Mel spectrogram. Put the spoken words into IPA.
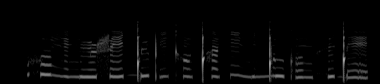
x o ŋ ẽ ŋ ʉ ʂ e ɡ͡ǃ ʉ pʼ ĩ kʰ õ ǃʰ ɐ̃ k ĩ ŋ i ŋ͡ǃ u kʼ õ ŋ h ɨ ɡ͡ǃ e

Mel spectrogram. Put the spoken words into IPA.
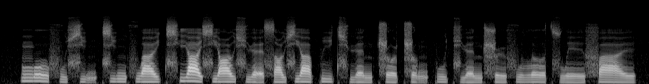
m o˥˨ ʊ̯ f u˩ ɕ ḭ˨˩ ŋ t͡ɕ i˦ ŋ f w a˦ ɪ̯ t͡ɕʰ j ä˥˨ ɕ j ɑ˦ ʊ̯ ɕ ɥ ɛ̰˨˩ s ɑ˦ ʊ̯ ɕ j ä˥˨ p i˥˨ t͡ɕʰ ɥ ɛ˨˦ n ʈ͡ʂ ɤ˨˦ ʈ͡ʂ ɤ̰˨˩ ŋ p u˥˨ t͡ɕ ɥ ɛ˨˦ n ʂ ɻ̩˨˦ f u˧ l ɤ˥˨ t͡s w e˨˦ ɪ̯ f a˥˨ ɪ̯

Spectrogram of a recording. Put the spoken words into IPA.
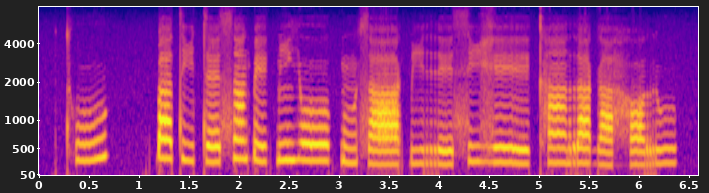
tʰ u˨˦ | k͡p a˦ t i˨ t ɛ˨˦ s ã˦ k͡p e˨ k͡p ĩ˦ j oː˦ k͡p ũ˨ s aː˨ k͡p i˨ r e˨ s i˦ ɣ eː˦˨ kʰ ã˦ r a˦ ɡ a˨ h ɔ˦ r u˦

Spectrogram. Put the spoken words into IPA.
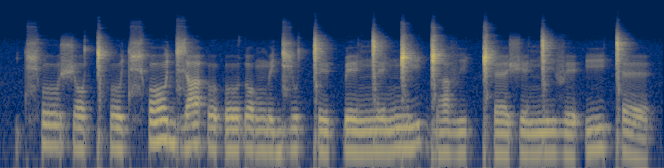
t͡ɕʰ o ʃ ɔ ǀʰ o t͡ɕʰ ɔ d͡ʑ a ʔ o ʔ o ɗ ɔ ŋ͡m ɪ d͡ʑ u ǀ ɪ k͡p e ŋ͡ǀ e ŋ͡ǁ i ɡ͡ǁ a v i ǁʰ ɛ ʃ e ŋ͡ǀ i v e ʔ i ǀ ɛ

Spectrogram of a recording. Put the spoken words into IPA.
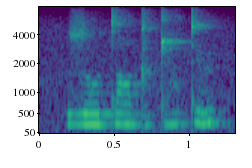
z o t a dˤ ṳ ʈ a̤ t ʉ

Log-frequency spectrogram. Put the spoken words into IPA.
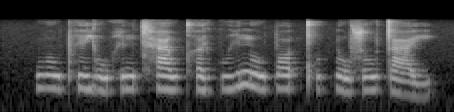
w o˨ w pʰ e˨ j o˨˩ w h ɪ˨ ŋ t͡sʰ aː˨ w kʰ ɐ˨ j kʷ iː˨˥ n̪ o˨ w p ɔː˧ t̚ pʰ ʊ˨˥ k̚ l o˨˩ w s o˧ w t̪ aː˨˩ j

